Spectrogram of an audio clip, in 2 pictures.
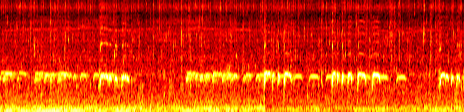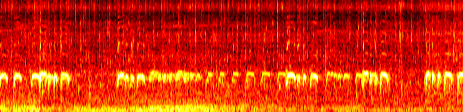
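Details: Repeated rolling coo series from a local zebra dove, used as a tutor sound to get other doves calling. Strings of quick soft notes recur every few seconds over a low rumbling background.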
